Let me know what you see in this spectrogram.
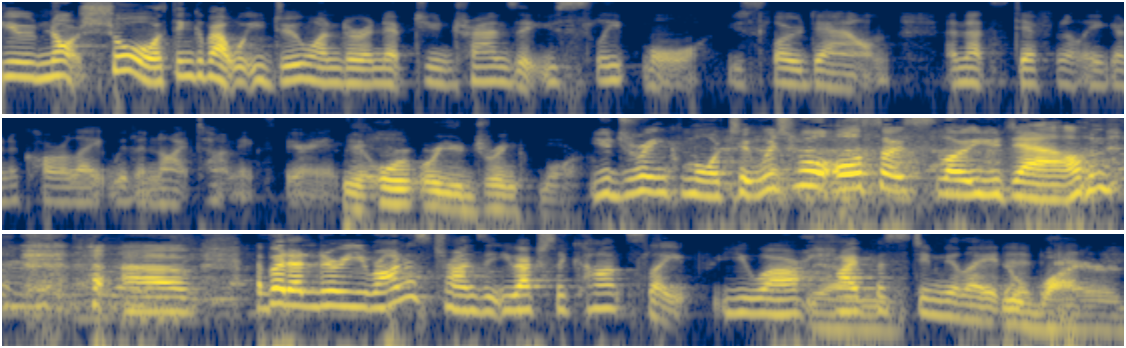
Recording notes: Live Podcast Event at United Astrology Conference 2018. A live podcast discussion that was recorded in front of an audience at the United Astrology Conference in Chicago. This was our first time hosting an event like this, or recording an episode of the podcast in person in front.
